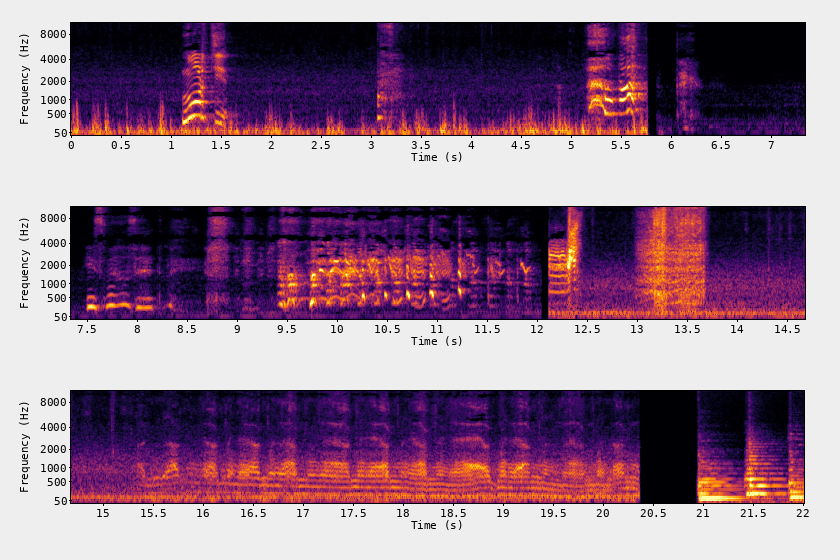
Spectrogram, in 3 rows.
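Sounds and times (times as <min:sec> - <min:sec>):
cat mewing: 0:12.1 - 0:13.7, 0:15.2 - 0:20.4
cat hissing: 0:12.3 - 0:13.8, 0:15.2 - 0:20.4
cat yowling: 0:15.3 - 0:20.4.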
